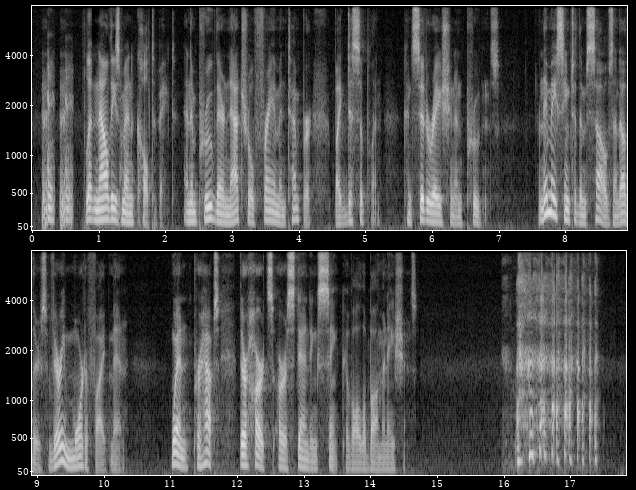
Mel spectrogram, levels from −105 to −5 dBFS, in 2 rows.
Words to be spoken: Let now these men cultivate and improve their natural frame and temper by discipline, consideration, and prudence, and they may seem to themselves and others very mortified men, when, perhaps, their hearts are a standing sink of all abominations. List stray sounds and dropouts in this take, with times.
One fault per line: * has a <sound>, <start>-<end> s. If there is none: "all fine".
* has a laugh, 0.1-0.6 s
* has a laugh, 16.0-17.5 s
